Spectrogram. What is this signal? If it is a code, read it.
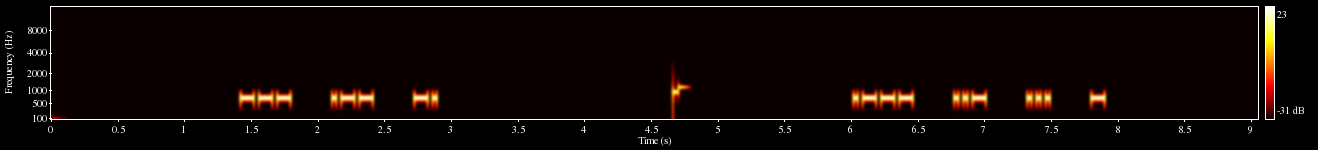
Morse code, heard as a keyed tone, about 36 wpm, spaced as for 20 wpm, 700 Hz. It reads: OWN JUST
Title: 3x Character Spacing - Top 300 Words - 35wpm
